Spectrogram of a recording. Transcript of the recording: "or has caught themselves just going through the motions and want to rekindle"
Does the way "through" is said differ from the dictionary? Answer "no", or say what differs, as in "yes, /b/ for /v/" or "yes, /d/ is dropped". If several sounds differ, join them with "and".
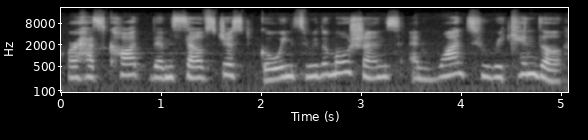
no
